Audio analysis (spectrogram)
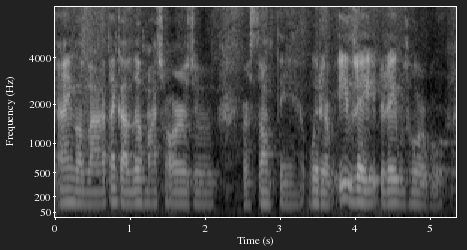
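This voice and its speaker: Speaking at a fairly quick pace, a woman uses a very deep, low pitch. Audible room echo and noticeable background noise surround her voice. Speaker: vlogger. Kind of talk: storytime vlog. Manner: fast; animated.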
